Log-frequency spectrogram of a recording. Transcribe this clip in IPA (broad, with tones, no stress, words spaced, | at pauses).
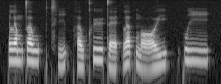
lɐ˥mt̪ɐ˥w | t͡sʰiː˨˥p̚hɐ˨wkʰyː˥ t̪ɛː˨t̚ lɐ˥k̚n̪ɔː˨˥j | kʷiː˥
